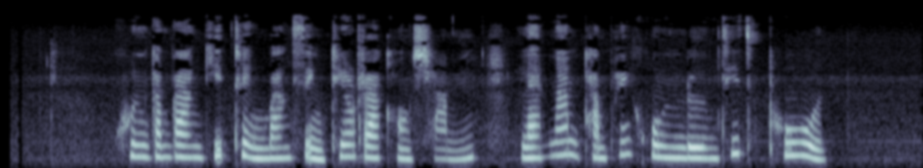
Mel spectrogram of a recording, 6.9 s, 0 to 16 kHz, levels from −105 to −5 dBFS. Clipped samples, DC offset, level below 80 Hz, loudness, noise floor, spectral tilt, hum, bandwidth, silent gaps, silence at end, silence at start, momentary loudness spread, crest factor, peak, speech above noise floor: under 0.1%; under 0.1%; -80 dBFS; -30 LUFS; -69 dBFS; -4.5 dB/octave; none; 11.5 kHz; none; 0.75 s; 0.9 s; 9 LU; 18 dB; -12 dBFS; 40 dB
